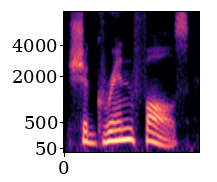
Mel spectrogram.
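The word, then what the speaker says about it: Chagrin Falls: Multiple viewers are insisting Shagrin Falls is pronounced Shagrin Falls.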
